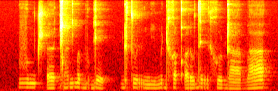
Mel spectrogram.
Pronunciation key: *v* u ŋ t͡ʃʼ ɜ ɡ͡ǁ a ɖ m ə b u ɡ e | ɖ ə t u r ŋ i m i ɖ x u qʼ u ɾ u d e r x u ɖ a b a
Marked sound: correct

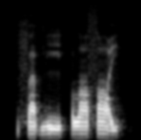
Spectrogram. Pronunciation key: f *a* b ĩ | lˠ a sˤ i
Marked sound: correct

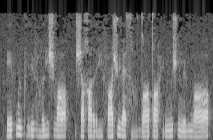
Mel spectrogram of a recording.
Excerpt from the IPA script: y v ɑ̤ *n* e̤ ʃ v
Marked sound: incorrect: l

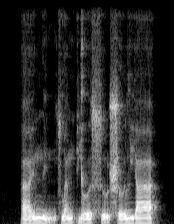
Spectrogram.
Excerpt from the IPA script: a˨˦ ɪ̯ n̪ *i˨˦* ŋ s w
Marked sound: incorrect: ḭ˨˩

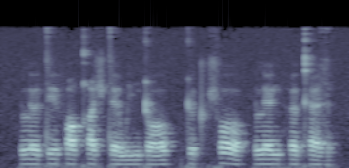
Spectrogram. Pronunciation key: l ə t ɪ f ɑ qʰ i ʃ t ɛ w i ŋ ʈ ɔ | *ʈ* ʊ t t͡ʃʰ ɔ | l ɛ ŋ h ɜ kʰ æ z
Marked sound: correct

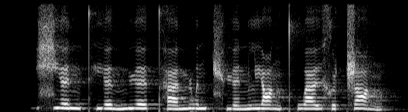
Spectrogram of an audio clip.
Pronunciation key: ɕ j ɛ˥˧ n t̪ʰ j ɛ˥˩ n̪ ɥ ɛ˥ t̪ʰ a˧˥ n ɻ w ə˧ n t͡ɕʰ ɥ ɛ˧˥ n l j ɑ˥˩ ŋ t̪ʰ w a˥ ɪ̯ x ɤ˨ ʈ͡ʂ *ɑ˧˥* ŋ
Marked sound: incorrect: ɑ˥˩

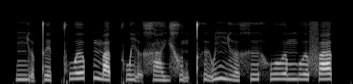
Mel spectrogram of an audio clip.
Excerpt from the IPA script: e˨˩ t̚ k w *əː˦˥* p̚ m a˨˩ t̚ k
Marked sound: correct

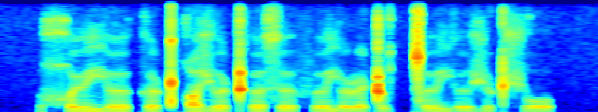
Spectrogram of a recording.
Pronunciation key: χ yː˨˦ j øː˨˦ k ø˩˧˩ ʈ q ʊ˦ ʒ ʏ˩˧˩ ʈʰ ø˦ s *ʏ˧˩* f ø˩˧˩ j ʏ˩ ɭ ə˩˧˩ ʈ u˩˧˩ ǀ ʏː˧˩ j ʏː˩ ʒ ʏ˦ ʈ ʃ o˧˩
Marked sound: correct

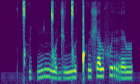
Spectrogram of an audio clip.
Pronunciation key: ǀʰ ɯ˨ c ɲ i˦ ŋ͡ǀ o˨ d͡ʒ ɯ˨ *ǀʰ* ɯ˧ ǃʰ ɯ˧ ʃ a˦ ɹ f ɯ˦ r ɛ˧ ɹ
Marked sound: incorrect: ŋ͡ǀ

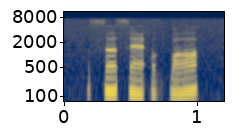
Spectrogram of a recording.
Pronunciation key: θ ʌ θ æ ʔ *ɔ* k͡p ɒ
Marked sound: correct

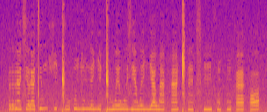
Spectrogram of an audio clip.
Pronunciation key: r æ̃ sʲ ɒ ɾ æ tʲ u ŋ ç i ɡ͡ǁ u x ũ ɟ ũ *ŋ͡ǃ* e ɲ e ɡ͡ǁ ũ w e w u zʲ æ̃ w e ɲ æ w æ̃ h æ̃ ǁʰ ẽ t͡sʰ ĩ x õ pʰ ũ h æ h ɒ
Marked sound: incorrect: ŋ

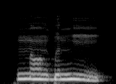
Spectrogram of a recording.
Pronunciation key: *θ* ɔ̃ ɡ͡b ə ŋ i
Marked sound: incorrect: n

